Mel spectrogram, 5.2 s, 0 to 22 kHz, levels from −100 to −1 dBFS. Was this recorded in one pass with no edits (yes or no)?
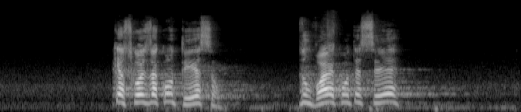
no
